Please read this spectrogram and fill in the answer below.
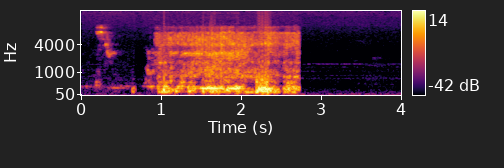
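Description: A garbled, noisy voice coming through an online call, lasting about two seconds from about a second in; no words can be made out.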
